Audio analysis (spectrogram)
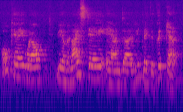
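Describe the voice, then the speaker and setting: A woman presenting birds to children, chatting in a slow sing-song way with bird puppets. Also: mid-range voice, darkish tone. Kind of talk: children's educational talk. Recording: echoey room, mic far off, faint background hum.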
